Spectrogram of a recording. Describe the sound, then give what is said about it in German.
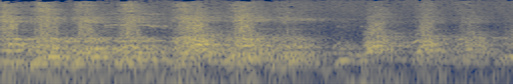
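Several dogs bark aggressively in a radio drama, set on someone at an uncle's house. The barks come as many rapid, overlapping bursts at a steady loud level, with no talk. “die Treppen des Onkels hinunterhastend, die geifernden, bellenden Biester im Rücken”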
